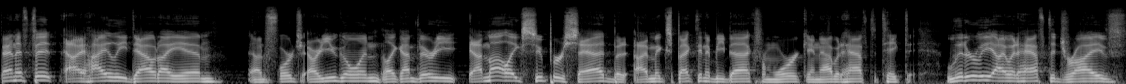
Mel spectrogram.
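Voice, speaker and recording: An animated man with an upstate New York accent, fairly high in pitch, at a moderate pace with ordinary pitch variation, on a very clean recording with a silent background. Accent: US Northeast (upstate New York). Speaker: esports caster / streamer. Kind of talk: live game commentary and chat with viewers. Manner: casual, animated.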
